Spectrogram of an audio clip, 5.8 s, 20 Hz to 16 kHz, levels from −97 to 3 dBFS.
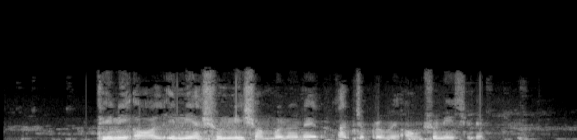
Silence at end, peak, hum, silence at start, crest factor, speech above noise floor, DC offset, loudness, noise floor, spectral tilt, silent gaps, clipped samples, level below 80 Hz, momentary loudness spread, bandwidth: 0.55 s; -2 dBFS; none; 0.95 s; 14 dB; 37 dB; under 0.1%; -15 LUFS; -51 dBFS; -7 dB/octave; none; under 0.1%; -52 dBFS; 13 LU; 8 kHz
